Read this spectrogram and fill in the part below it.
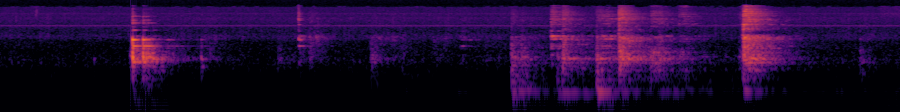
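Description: A glass bowl knocks down onto a stone counter.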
